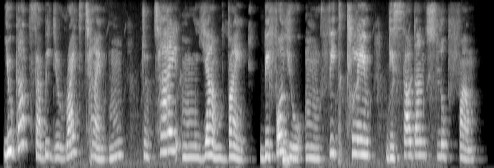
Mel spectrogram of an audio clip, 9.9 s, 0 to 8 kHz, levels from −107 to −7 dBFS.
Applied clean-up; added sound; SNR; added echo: neural separator model SepFormer DNS4.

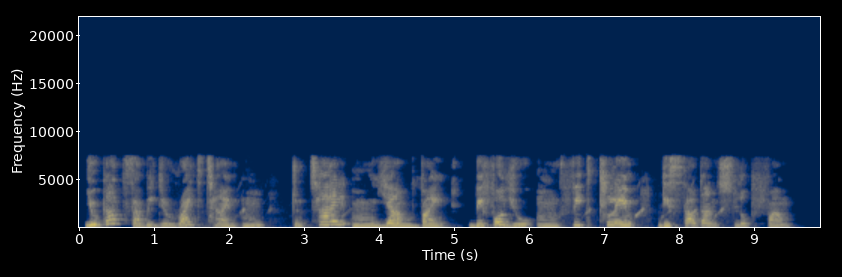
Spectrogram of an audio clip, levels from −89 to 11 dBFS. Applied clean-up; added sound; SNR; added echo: neural mask model DeepFilterNet 3.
